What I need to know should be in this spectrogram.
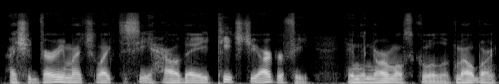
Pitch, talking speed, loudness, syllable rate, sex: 85 Hz, 205 wpm, -18 LUFS, 5.2 syllables/s, male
